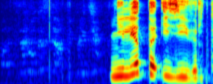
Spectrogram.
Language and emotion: Russian, neutral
